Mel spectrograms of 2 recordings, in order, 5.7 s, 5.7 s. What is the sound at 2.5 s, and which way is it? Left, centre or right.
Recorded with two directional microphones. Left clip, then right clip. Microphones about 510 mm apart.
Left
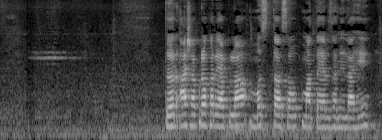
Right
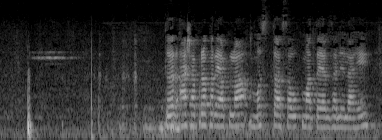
A woman's voice, right.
